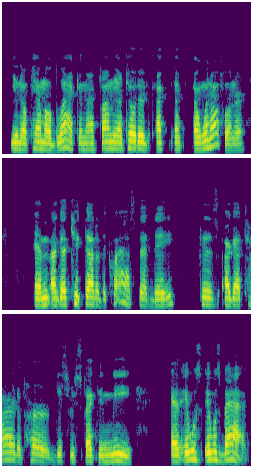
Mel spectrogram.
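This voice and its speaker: A woman's voice: lowish voice, darkish tone, dry recording, lo-fi sound. A woman in her sixties from the United States, giving earnest personal testimony in an online meeting and repeating words as she thinks. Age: 60s. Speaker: meeting participant.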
